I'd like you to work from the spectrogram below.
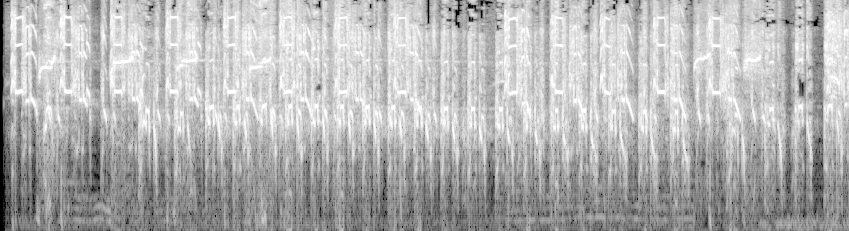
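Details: Quail lure call used to attract forest quail: a fast, unbroken run of harsh, squawking chattering notes, about two per second, with bright overtones climbing and falling in each note and short pauses between bursts.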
